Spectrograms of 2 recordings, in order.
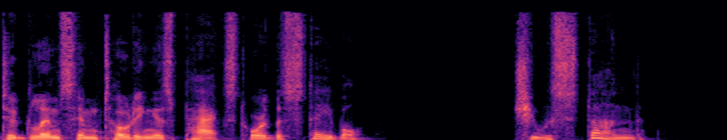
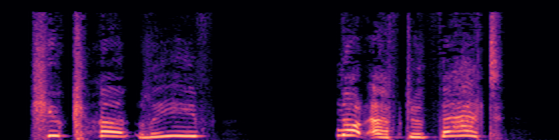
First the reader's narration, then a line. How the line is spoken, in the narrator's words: she cried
